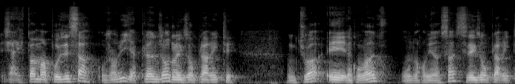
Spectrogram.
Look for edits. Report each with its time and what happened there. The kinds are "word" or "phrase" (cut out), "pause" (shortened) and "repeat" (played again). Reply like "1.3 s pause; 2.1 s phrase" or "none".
1.7 s phrase; 3.5 s phrase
